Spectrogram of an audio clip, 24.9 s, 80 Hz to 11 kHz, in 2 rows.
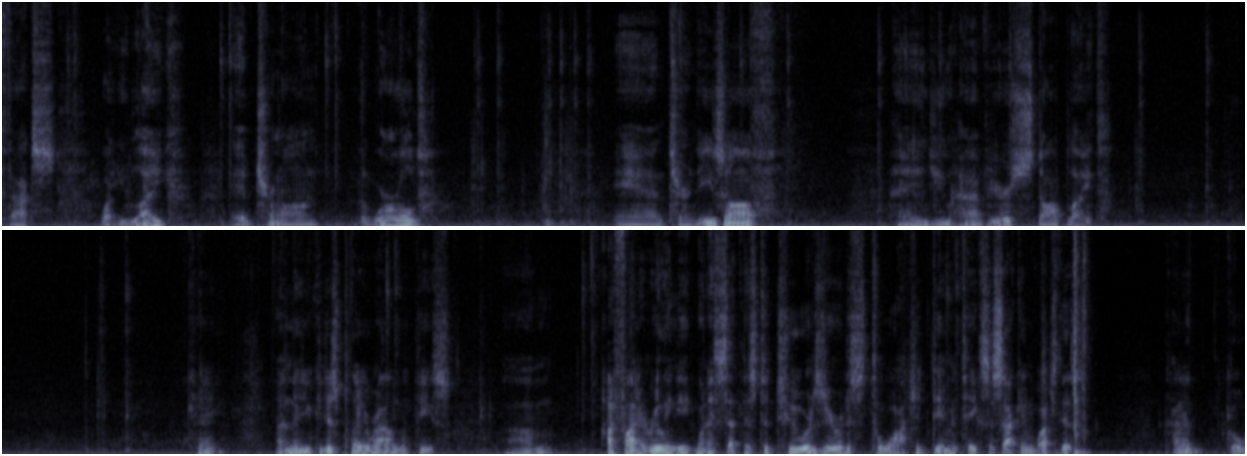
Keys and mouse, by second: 2.2-3.6 drag, 4.8 middle click, 5.5 shift+middle click, 5.7 middle click, 6.7 click, 7.4 click, 7.9-8.8 middle drag, 9.4-10.1 middle drag, 11.4-12.1 middle drag, 13.4 middle click, 16.3 click, 18.3 click, 18.7 middle click, 22.0-23.3 drag.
